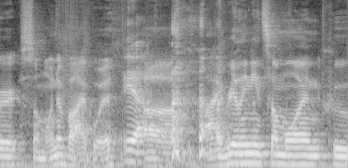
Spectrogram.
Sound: giggles

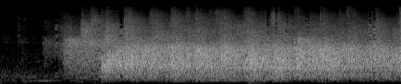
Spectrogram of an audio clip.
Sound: applause

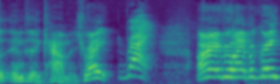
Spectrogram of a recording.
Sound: voiceover

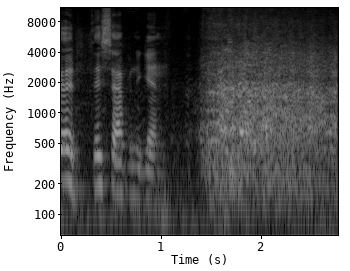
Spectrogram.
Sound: laughing

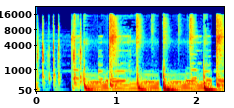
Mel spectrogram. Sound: keyboard typing; mellow music

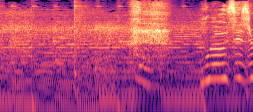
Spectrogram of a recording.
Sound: sighing

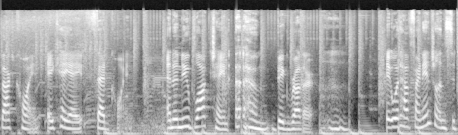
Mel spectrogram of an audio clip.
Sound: cough

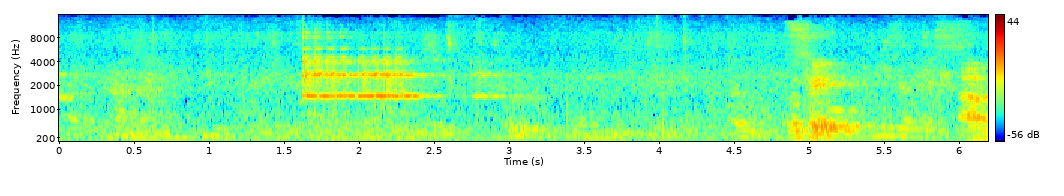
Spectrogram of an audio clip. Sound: alarm ringing

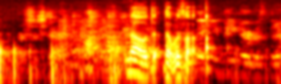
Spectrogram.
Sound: audience laughing

